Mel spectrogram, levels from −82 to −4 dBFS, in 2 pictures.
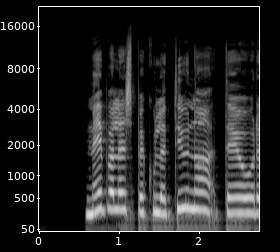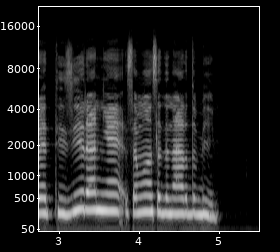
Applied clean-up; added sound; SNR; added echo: neural mask model RNNoise.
